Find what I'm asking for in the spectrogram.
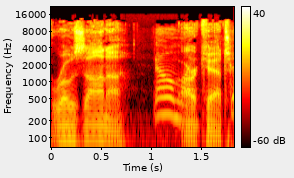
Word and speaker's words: Rosanna Arquette: Oh, and by the way, it is definitely pronounced Rosanna Arquette.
